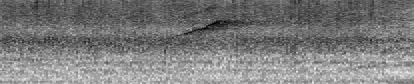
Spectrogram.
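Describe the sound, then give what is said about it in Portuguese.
Steady, dense applause from many hands clapping at once, a continuous loud crackling wash with no pauses and no voices standing out. “Essas palmas aqui, viu,”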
